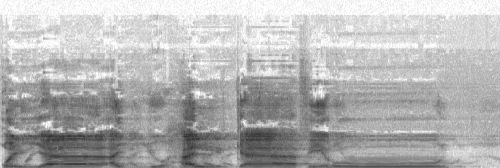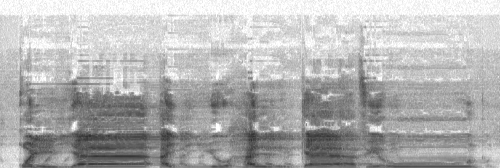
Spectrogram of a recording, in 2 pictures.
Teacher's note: زبان کی جڑ اور تالو کا سخت حصہ یہاں سے باریک کاف ادا ہوتا ہے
